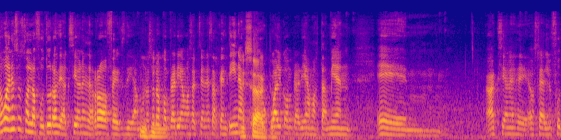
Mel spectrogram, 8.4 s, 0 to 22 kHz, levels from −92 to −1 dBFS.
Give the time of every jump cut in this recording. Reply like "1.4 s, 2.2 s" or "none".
none

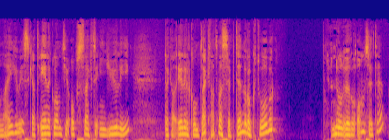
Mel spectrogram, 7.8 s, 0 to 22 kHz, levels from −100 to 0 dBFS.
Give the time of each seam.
3.3 s, 4.2 s

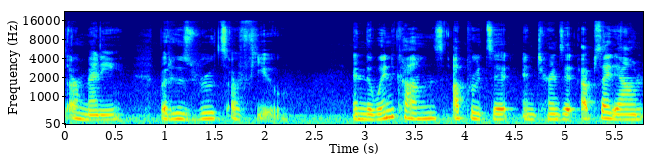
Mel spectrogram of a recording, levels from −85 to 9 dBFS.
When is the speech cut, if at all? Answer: 3.8 s

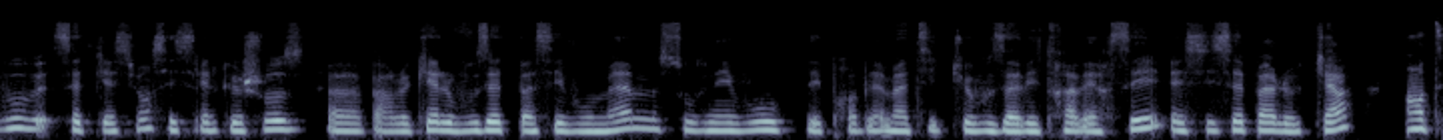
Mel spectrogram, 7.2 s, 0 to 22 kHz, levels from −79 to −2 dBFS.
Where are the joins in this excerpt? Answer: 1.0 s, 1.6 s

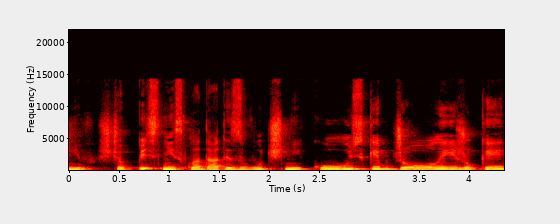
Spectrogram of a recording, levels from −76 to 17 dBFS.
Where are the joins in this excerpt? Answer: none

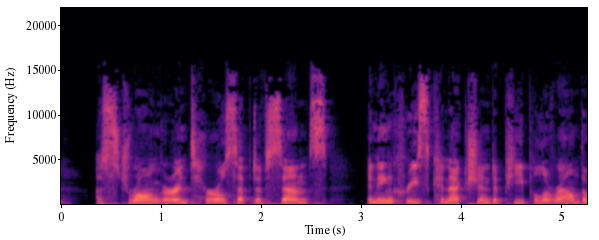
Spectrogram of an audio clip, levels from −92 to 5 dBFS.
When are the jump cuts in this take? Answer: none

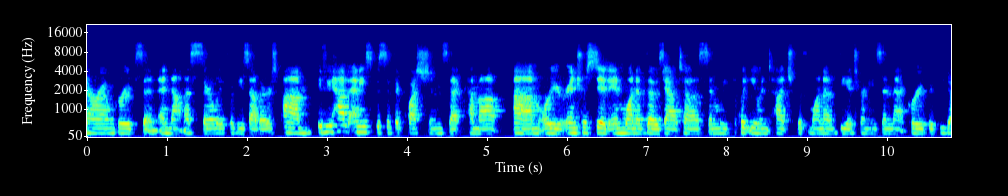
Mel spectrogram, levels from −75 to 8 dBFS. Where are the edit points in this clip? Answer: 2.4 s, 5.2 s, 7.2 s, 8.1 s

